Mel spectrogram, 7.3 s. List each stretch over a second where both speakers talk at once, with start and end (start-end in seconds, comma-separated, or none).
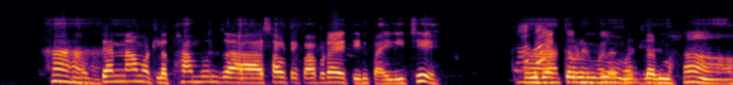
5.3-6.7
